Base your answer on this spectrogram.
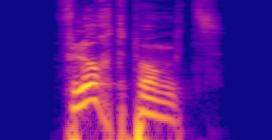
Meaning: genitive singular of Fluchtpunkt
- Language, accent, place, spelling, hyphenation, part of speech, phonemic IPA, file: German, Germany, Berlin, Fluchtpunkts, Flucht‧punkts, noun, /ˈflʊxtˌpʊŋkt͡s/, De-Fluchtpunkts.ogg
